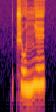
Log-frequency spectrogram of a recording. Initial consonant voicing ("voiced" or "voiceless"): voiceless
